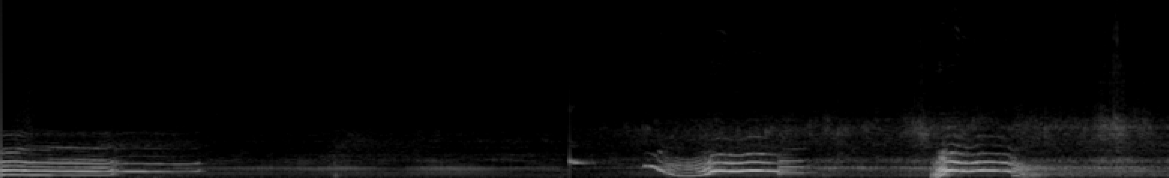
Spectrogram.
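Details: Domestic dog reacting to weird sounds with a long steady howl that ends abruptly. After a quiet stretch come two shorter howls that dip sharply and then rise, over a faint background hum.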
